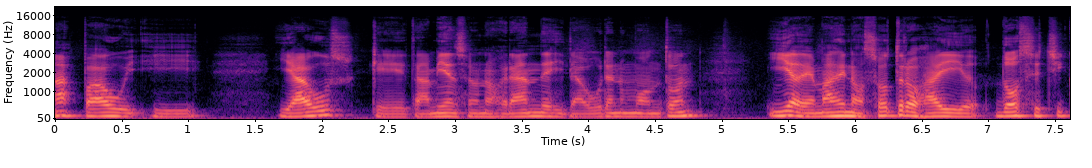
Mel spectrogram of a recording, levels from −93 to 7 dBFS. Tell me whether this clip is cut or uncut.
uncut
